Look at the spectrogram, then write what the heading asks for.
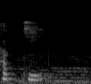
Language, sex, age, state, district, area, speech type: Kannada, female, 30-45, Karnataka, Bangalore Urban, urban, read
